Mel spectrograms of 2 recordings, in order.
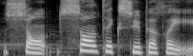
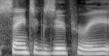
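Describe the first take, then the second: First: The name is said with French pronunciation. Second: The name is read out as English spelling. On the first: "if you're French" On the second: "If you're an Aussie trying to read it just as it is"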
